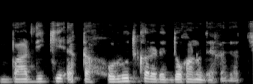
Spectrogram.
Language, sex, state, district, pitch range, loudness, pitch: Bengali, male, West Bengal, Kolkata, 115-130 Hz, -16 LUFS, 120 Hz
